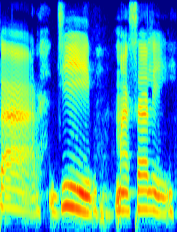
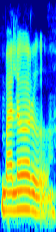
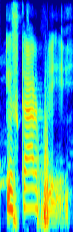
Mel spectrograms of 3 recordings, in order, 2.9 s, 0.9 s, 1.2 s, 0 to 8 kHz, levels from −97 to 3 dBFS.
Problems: constant background noise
